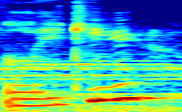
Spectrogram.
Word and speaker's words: Reiki: that is awesome and Reiki is spelled r-e-i-k-i and actually I believe the correct pronunciation is leaky since um Japanese doesn't really have an R sound call me you absolutely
